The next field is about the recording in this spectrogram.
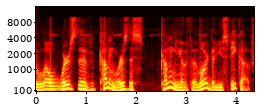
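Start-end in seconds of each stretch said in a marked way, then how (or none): none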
